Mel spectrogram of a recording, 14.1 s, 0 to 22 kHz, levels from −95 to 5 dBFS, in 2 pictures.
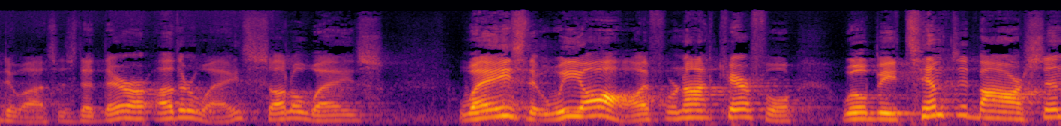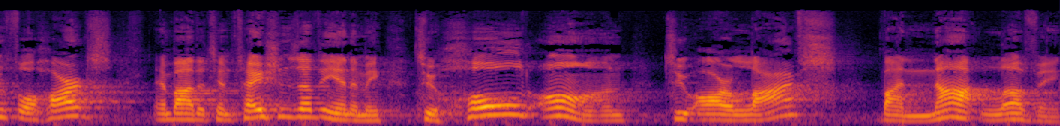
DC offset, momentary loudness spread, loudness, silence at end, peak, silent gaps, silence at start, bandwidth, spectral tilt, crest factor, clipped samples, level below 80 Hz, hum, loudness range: under 0.1%; 15 LU; -21 LUFS; 0 s; -2 dBFS; none; 0 s; 16.5 kHz; -5 dB/octave; 20 dB; under 0.1%; -58 dBFS; none; 4 LU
